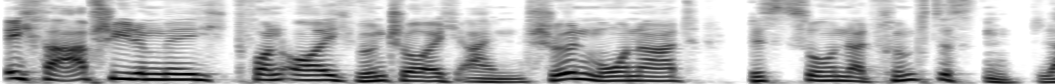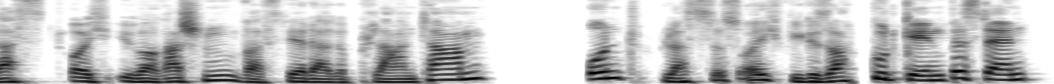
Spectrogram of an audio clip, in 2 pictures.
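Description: A man's voice: a little high, lively intonation, normal speed, darkish tone, no echo, clean studio sound. A man hosting a podcast, chatting casually and presenting segments. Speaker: podcast host. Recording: music bed behind voice.

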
